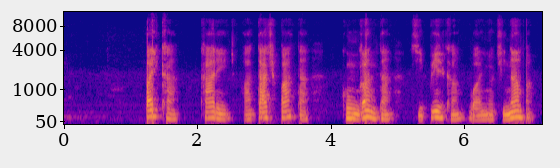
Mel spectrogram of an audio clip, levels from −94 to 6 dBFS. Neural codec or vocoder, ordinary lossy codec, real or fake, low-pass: vocoder, 22.05 kHz, 80 mel bands, WaveNeXt; Opus, 24 kbps; fake; 9.9 kHz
